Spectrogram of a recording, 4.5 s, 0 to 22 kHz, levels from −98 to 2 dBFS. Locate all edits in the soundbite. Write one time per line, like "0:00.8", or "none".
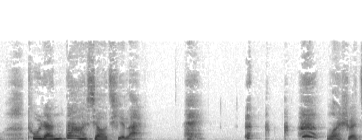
0:01.9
